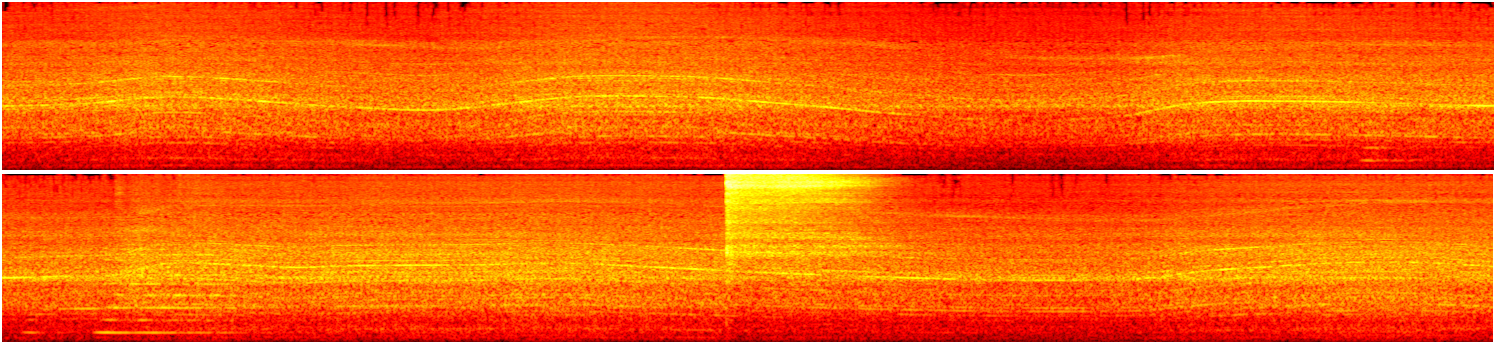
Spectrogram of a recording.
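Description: A heavy truck engine rumbles steadily nearby.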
